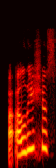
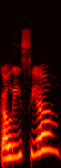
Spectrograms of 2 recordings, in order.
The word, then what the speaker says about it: Alicia: Alicia's fine. Yeah. Well, how do you say it? Well, it's Hispanic Alysia, but my short is Alicia.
